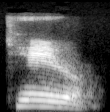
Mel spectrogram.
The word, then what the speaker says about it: tarot: explanation okay do okay in english the last t is silent okay terror okay is um there's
